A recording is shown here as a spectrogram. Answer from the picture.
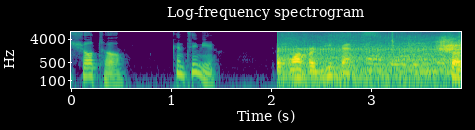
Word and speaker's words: shoto: known as the pseudoblade which is smaller actually pronounced shoto continue more for defense so these are just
